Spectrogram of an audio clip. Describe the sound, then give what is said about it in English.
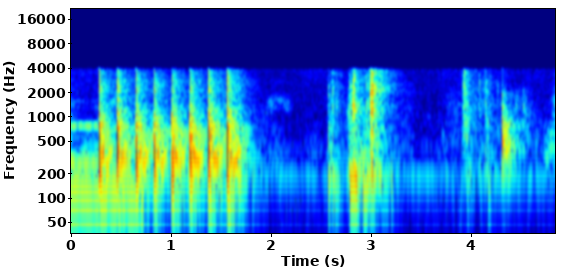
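A quick, evenly spaced run of about seven sharp knocks on the wooden door of a house in Toulouse that takes in travelers, fairly loud, followed by quieter thuds and shuffling sounds. “They stopped at the first house that took in travelers and knocked on the door.”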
